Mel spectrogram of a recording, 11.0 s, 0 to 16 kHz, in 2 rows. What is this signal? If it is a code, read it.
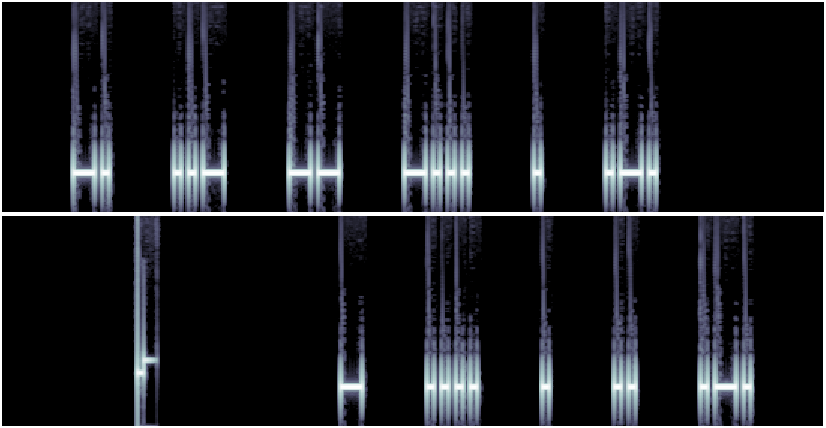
Morse code, heard as a keyed tone, about 25 wpm, spaced as for 14 wpm, 700 Hz. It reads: NUMBER THEIR
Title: 3x Character Spacing - Top 100 Words - 25wpm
